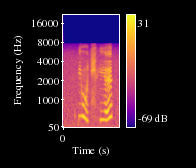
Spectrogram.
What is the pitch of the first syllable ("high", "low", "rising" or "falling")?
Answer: falling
